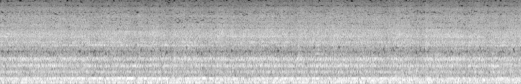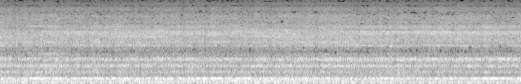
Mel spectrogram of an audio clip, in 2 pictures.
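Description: Loaded iron-ore freight train passing, its diesel-electric locomotives running and its ore wagons rolling on the rails: a loud, steady running noise with several held engine tones and no breaks.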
